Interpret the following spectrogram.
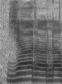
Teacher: जिन वर्णों के उच्चारण में जिह्वा से न तो संपूर्ण स्पर्श होता है और न ही स्वरों के उच्चारण के समान पृथक्य होता है, तो उन्हें अर्धस्वर कहा गया है।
